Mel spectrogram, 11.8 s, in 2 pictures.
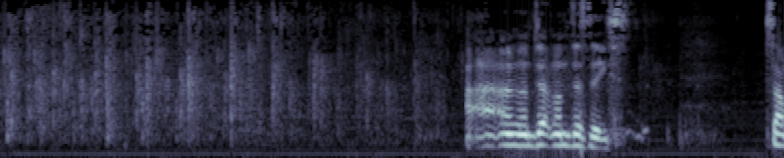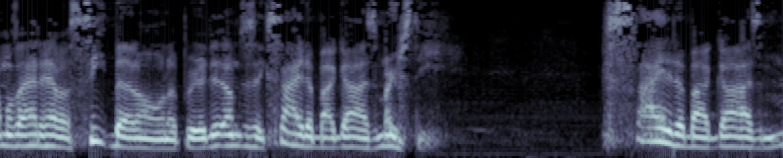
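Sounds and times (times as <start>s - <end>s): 
audience hand clapping: 0.0s - 3.6s
speech: 3.6s - 4.8s, 5.8s - 9.3s, 10.6s - 11.7s.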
